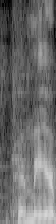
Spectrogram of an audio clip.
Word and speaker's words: Premier: Premier Ball Premier bom I remember how I used to call it the primier ball all the time back in the days uh it's a good thing I learn how to say it properly now oh my God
